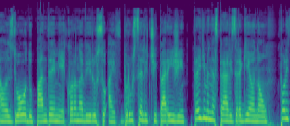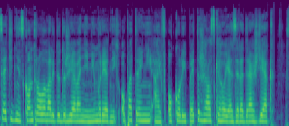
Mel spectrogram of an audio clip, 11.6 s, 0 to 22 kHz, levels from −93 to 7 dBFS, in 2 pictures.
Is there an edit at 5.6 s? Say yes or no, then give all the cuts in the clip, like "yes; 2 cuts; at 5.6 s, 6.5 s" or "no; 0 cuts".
no; 1 cut; at 3.8 s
